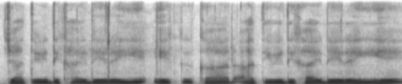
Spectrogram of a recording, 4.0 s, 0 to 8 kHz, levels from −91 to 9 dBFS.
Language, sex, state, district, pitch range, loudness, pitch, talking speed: Hindi, female, Madhya Pradesh, Bhopal, 205-215 Hz, -12 LUFS, 210 Hz, 210 wpm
